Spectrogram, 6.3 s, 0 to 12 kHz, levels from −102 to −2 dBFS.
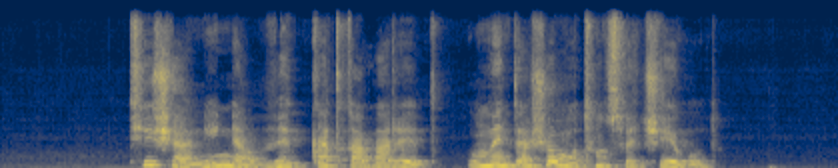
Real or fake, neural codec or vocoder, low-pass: fake; codec, 44.1 kHz, 7.8 kbps, Pupu-Codec; 10.8 kHz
